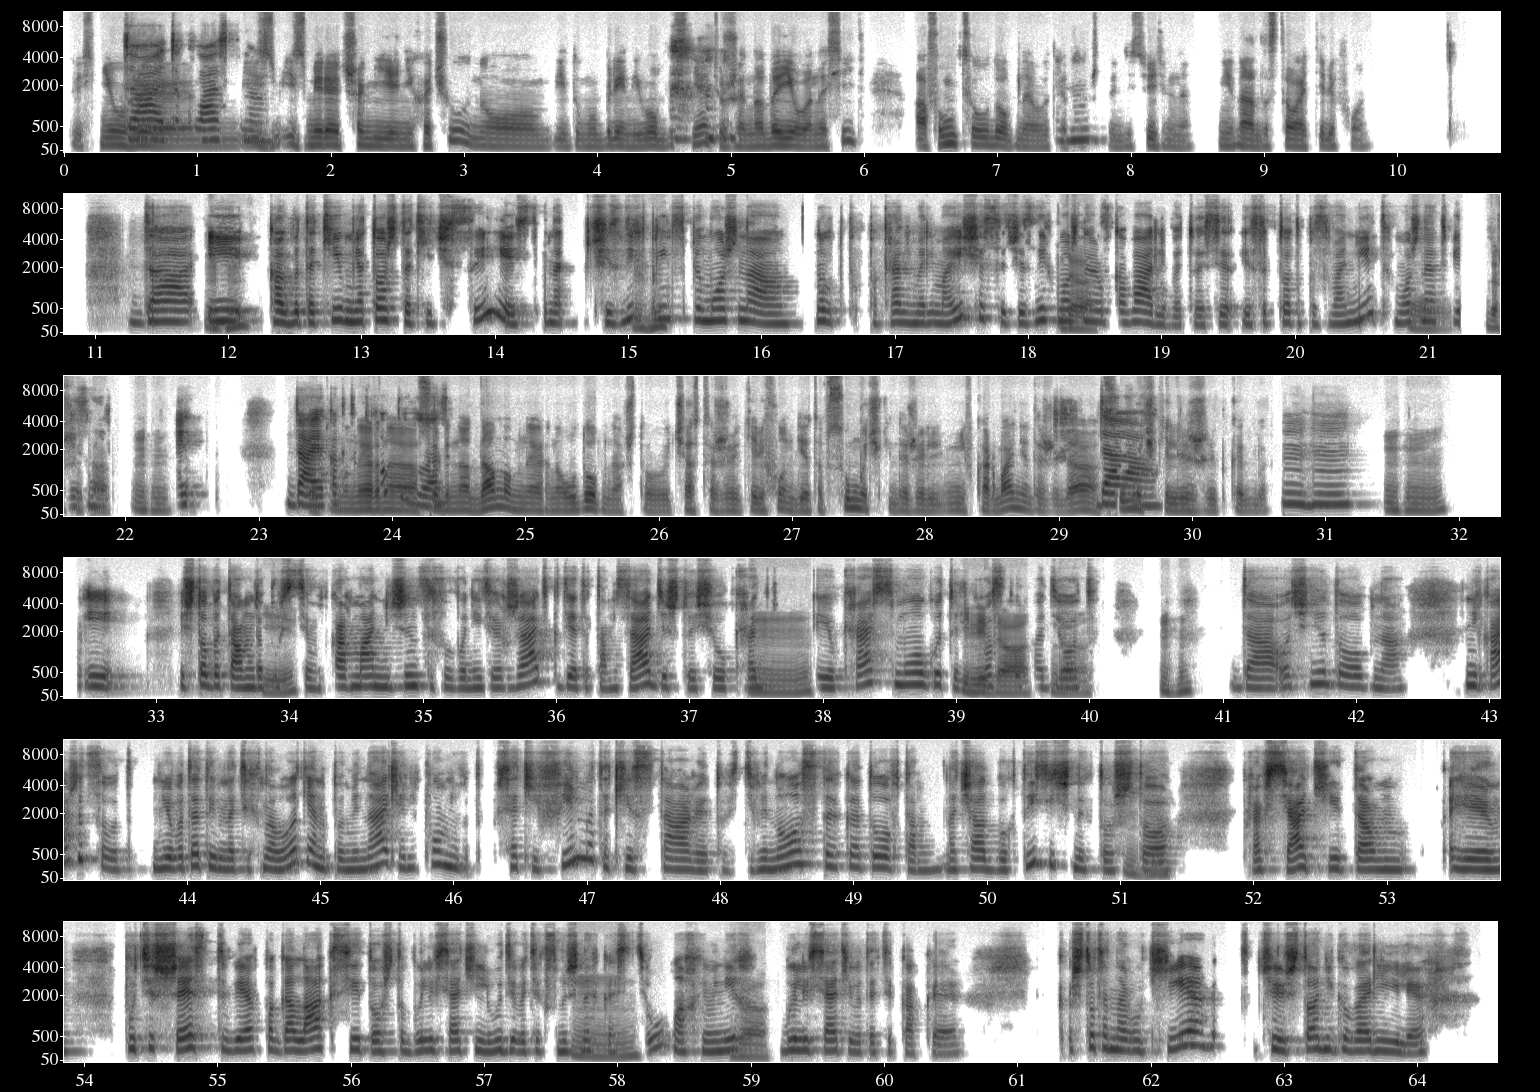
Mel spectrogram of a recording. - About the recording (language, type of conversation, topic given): Russian, unstructured, Какие гаджеты делают твою жизнь проще?
- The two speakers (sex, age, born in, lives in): female, 25-29, Russia, United States; male, 45-49, Russia, Germany
- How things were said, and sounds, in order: laugh; tapping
